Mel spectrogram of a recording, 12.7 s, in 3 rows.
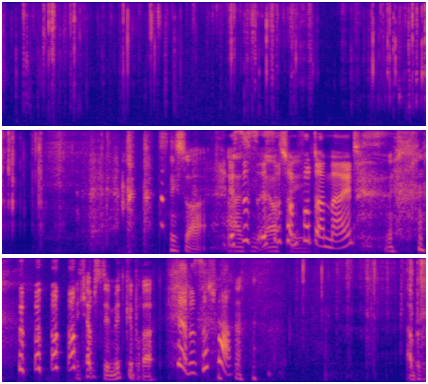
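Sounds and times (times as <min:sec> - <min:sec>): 
candy bar wrapper crinkling: 0:00.0 - 0:05.6, 0:11.0 - 0:12.7
laughter: 0:05.0 - 0:11.3
speech: 0:06.0 - 0:11.2.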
